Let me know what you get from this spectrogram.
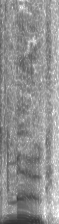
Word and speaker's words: Moog: His name is Robert M-O-O-G. Last name is M-O-O-G. Everyone says moog. It's not moog. It's pronounced moog.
